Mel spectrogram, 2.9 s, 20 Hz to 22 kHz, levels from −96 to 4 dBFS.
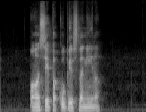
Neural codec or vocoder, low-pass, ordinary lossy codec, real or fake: codec, 44.1 kHz, 2.6 kbps, SNAC; none; none; fake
